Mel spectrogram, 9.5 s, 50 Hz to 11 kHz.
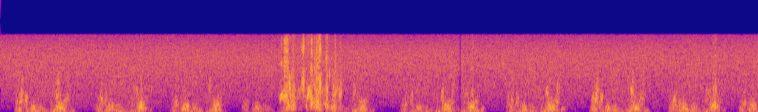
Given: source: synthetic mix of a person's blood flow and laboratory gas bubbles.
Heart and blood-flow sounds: Doppler ultrasound of blood flow; precordium
3.47-4.27 s: bubbles
From the record:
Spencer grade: 1 (occasional bubble signal discernible with the cardiac motion signal, with majority of cardiac periods free of bubbles); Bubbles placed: anywhere in the cardiac cycle

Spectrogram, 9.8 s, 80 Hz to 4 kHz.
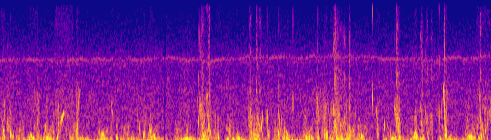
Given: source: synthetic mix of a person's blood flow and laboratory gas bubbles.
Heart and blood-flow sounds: Doppler ultrasound of blood flow; precordium
0.01-0.30 s: bubbles
0.57-0.83 s: bubbles
1.10-1.62 s: bubbles
2.20-2.40 s: bubbles
2.71-2.94 s: bubbles
2.98-3.09 s: bubbles
3.93-4.42 s: bubbles
4.94-5.42 s: bubbles
5.45-5.79 s: bubbles
5.83-5.89 s: bubbles
6.29-7.13 s: bubbles
7.42-7.61 s: bubbles
7.67-7.73 s: bubbles
7.87-8.05 s: bubbles
8.39-8.68 s: bubbles
8.74-8.99 s: bubbles
9.52-9.84 s: bubbles
From the record:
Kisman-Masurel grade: 243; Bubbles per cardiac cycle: several, 3 to 8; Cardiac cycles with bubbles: 100%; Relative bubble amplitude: loud (0.450 to 0.775); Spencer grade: 3 (all of the cardiac periods contain showers or single bubble signals, but not dominating or overriding the cardiac motion signals); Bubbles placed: only in the low amplitude regions of the cardiac cycle

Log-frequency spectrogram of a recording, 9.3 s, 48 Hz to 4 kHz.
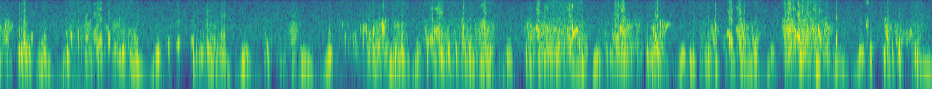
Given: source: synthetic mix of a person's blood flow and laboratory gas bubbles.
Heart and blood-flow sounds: Doppler ultrasound of blood flow; precordium
0.00-0.35 s: bubbles
0.38-0.48 s: bubbles
0.68-1.44 s: bubbles
1.66-1.73 s: bubbles
1.76-1.81 s: bubbles
1.90-2.27 s: bubbles
2.64-2.72 s: bubbles
2.75-3.01 s: bubbles
3.39-4.12 s: bubbles
4.22-4.96 s: bubbles
5.23-5.90 s: bubbles
6.04-6.71 s: bubbles
6.88-7.62 s: bubbles
7.81-8.40 s: bubbles
8.65-8.75 s: bubbles
8.80-9.25 s: bubbles
From the record:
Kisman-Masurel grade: 343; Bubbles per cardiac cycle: rolling drumbeat, 9 or more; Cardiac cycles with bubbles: 100%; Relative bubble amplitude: loud (0.450 to 0.775); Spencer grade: 3 (all of the cardiac periods contain showers or single bubble signals, but not dominating or overriding the cardiac motion signals); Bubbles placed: only in the low amplitude regions of the cardiac cycle

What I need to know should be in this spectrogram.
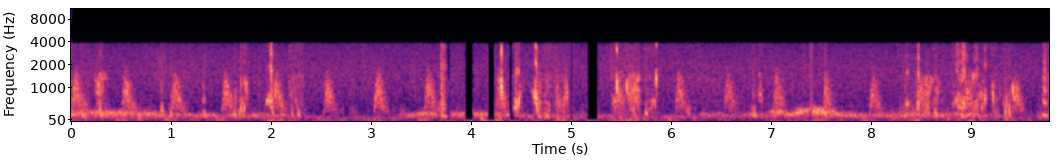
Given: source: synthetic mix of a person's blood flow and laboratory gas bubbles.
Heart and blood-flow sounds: Doppler ultrasound of blood flow; subclavian vein
0.00-0.39 s: bubbles
0.88-1.05 s: bubbles
1.30-1.38 s: bubbles
1.60-1.80 s: bubbles
1.93-2.09 s: bubbles
2.17-2.33 s: bubbles
3.67-3.80 s: bubbles
4.27-4.34 s: bubbles
4.41-4.53 s: bubbles
4.58-4.83 s: bubbles
5.38-5.89 s: bubbles
6.15-6.22 s: bubbles
6.79-6.93 s: bubbles
8.28-8.75 s: bubbles
8.79-9.46 s: bubbles
9.68-9.79 s: bubbles
From the record:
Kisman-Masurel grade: 333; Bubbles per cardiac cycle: rolling drumbeat, 9 or more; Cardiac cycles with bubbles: 50 to 99%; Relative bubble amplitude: loud (0.450 to 0.775); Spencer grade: 3 (all of the cardiac periods contain showers or single bubble signals, but not dominating or overriding the cardiac motion signals); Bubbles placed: anywhere in the cardiac cycle

